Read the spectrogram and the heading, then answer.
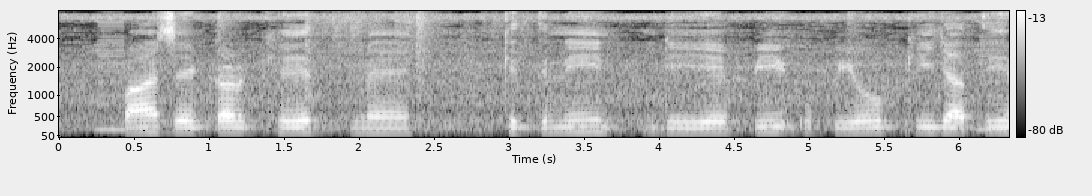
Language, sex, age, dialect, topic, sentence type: Hindi, male, 18-24, Awadhi Bundeli, agriculture, question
